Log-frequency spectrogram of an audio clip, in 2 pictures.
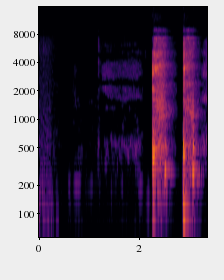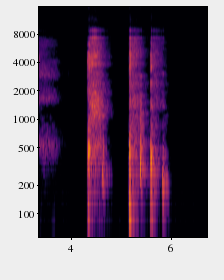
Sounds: Cough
